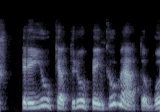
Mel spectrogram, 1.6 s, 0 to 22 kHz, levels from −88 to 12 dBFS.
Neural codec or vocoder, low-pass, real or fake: none; 10.8 kHz; real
